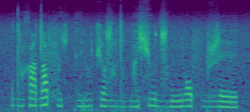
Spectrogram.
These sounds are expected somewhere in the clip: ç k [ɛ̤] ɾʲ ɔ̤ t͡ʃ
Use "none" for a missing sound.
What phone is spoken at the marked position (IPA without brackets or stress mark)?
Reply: e̤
